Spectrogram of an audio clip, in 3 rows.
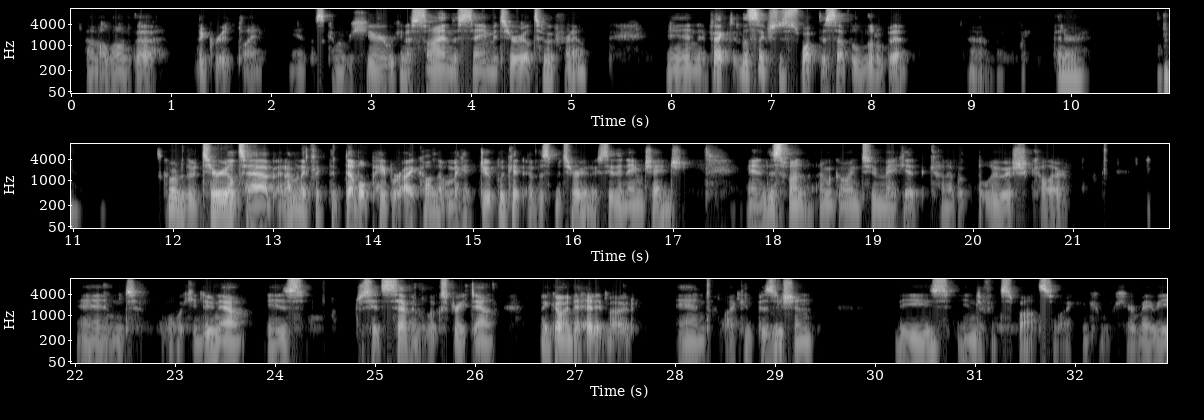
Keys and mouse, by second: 0.2 middle click, 1.4 middle click, 2.7 click, 4.2 middle click, 4.3 click, 4.4 middle click, 4.6 Tab, 5.4 middle click, 7.5 click, 9.2-10.6 shift+drag, 14.3 click, 20.8 click, 21.2 shift+middle click, 22.2 shift+middle click, 22.9 click, 24.2 KP_7, 25.8 Tab, 26.8 shift+click, 27.8 click, 28.2 shift+middle click, 28.8 g.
